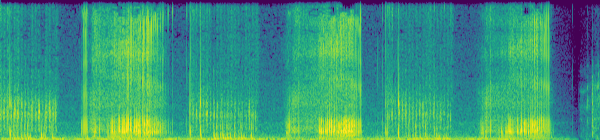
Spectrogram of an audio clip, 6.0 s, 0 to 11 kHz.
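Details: Breathing with a stuffed nose, somewhat worse than his usual wheeze, open-mouthed, described as not really bad: loud, rough, snoring-like breaths at about 30 a minute with a wet nasal rattle: congested mouth breathing.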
